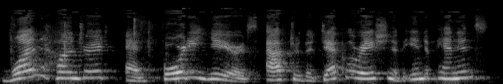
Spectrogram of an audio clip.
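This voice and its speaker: A woman performing theatrical scripted narration as part of a reader's theater, with a dramatic, deliberate delivery. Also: sits high, big pitch swings.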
